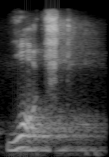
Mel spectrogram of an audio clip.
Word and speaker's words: watched: this is wrong it's watched watched understand watched you pronounce the d here as t sound watched watched this is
